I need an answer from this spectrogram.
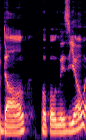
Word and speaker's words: Dahl-Popoli: Today we are joined by Dr. Sue Dal Popio. Am I pronouncing your last name correctly, Sue? Yes. Popio. It's uh it's Italian.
